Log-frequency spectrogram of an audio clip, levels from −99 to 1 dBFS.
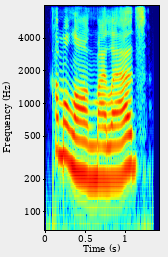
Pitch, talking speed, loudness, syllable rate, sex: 245 Hz, 170 wpm, -13 LUFS, 4.4 syllables/s, female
